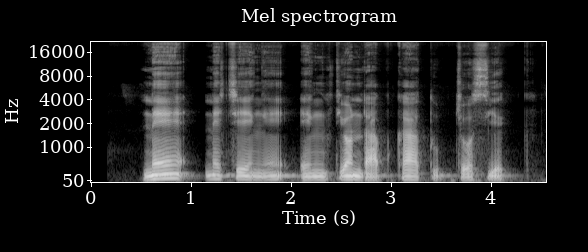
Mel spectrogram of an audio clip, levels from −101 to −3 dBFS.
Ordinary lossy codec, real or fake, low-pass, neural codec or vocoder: none; fake; none; vocoder, 44.1 kHz, 128 mel bands every 256 samples, BigVGAN v2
